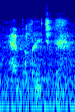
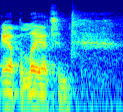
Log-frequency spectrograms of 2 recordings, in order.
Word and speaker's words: Appalachian: into the um the Appalach, let me say it right. Appalachian Appalachian Mountains. She'll beat me up cuz that's where she's from. I hope I said it right. Not Appalachin, whatever it is.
